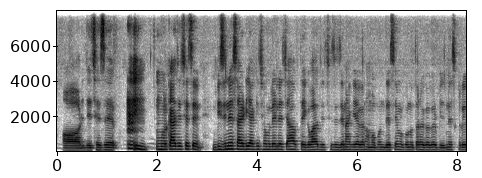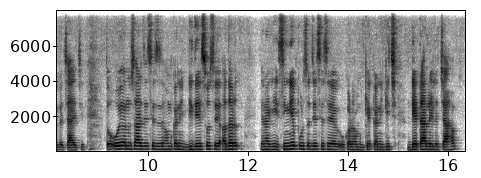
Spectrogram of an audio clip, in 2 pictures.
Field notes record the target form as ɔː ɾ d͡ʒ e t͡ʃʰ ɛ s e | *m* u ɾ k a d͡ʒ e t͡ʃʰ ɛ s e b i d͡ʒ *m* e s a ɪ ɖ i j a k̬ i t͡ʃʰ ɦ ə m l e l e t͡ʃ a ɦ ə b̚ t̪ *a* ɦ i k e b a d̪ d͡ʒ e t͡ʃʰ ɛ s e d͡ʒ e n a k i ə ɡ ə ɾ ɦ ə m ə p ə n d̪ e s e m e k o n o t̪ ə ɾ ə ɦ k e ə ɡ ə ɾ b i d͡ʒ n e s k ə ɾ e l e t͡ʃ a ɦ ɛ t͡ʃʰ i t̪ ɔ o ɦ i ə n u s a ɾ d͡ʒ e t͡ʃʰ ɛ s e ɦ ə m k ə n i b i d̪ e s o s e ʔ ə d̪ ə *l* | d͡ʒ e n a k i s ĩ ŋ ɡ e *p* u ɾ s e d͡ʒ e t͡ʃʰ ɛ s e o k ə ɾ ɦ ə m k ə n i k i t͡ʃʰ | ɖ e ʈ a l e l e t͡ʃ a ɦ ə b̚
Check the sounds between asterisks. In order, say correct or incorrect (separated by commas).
correct, incorrect, incorrect, incorrect, correct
